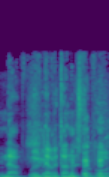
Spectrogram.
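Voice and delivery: mock-guilty admission; sheepish porter. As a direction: porter caught out by a hotel guest. Porter admits inexperience, laughing.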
